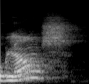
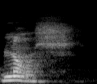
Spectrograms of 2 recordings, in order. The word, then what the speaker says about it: blanche: Et la peau blanche, bah c'est Frédéric et Isabelle. Frédéric et Isabelle ont la peau blanche. Attention, blanche. Le E ne se prononce pas. Blanche. Noir.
